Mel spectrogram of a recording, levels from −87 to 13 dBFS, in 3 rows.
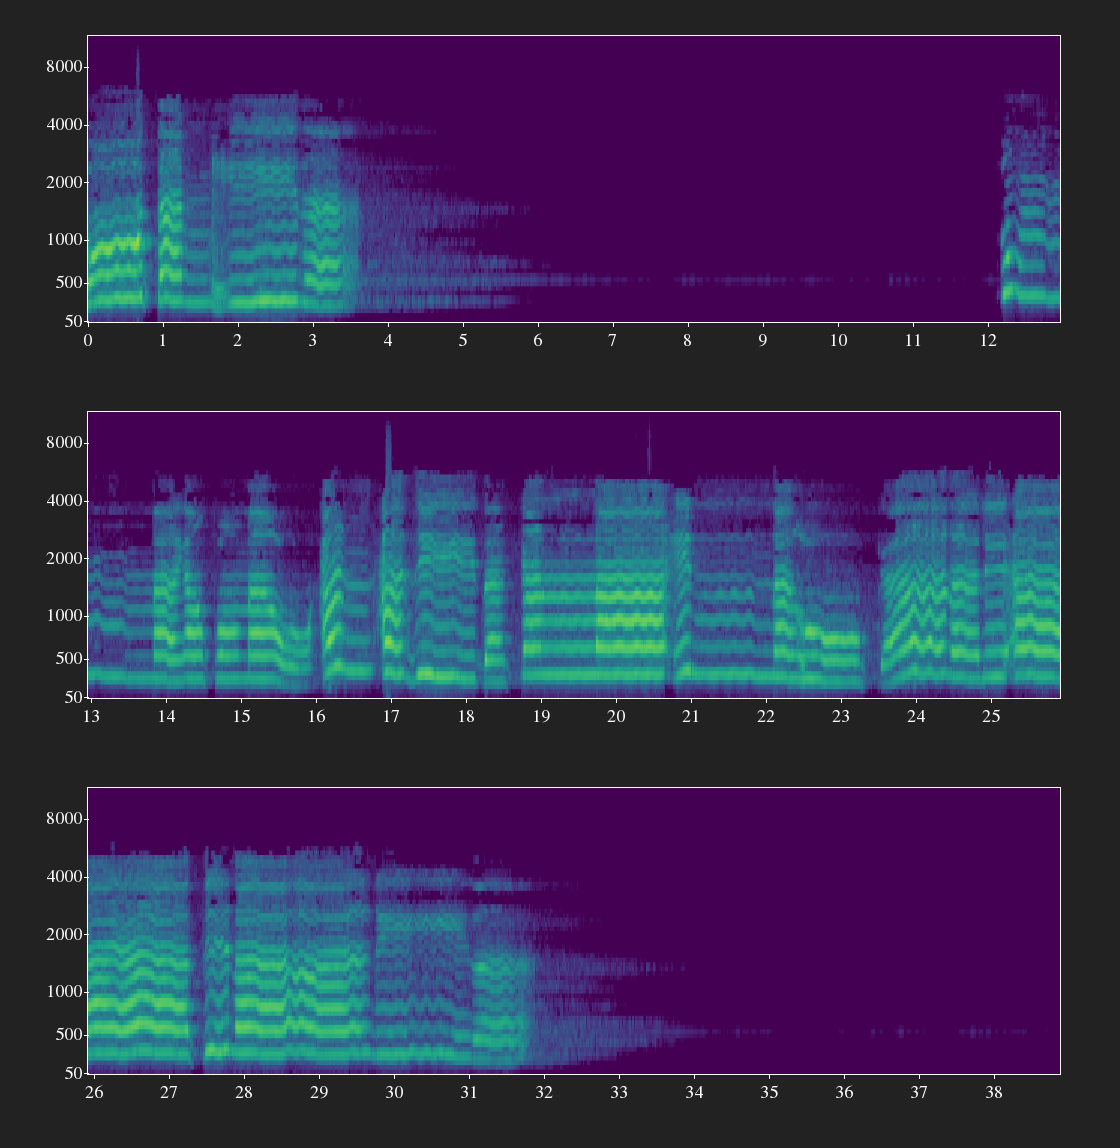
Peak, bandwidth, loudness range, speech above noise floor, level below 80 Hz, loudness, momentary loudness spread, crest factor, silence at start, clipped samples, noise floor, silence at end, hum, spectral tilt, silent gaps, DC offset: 0 dBFS; 6 kHz; 15 LU; over 75 dB; -86 dBFS; -16 LUFS; 17 LU; 18 dB; 0 s; under 0.1%; under -90 dBFS; 7.1 s; none; -5 dB/octave; 10.42-10.46 s; under 0.1%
